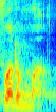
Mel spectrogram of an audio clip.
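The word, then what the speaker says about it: Fermat: ई D pharma जगह spelling में फॉर्मेट ऐसा लिखा हुआ है लेकिन इसको बोलते हैं वर्मा तो वर्मा को भी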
